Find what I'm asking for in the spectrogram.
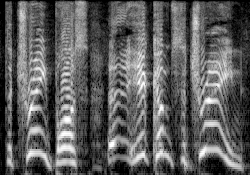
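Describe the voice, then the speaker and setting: High-pitched, stammering nervous henchman. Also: very animated, slow pace, noisy background, heavily acted. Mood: panicked. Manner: stammering, hesitant, starting with "uh". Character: jittery, slow-witted henchman of a crime boss. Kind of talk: 1940s radio serial acting.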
